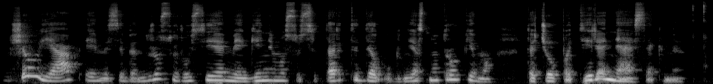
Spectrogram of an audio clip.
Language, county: Lithuanian, Klaipėda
